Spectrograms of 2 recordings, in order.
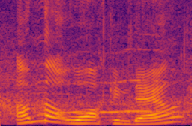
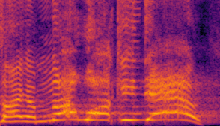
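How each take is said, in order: First: Said in the usual way. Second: Much higher, louder shout; dad yelling he won't walk down; exasperated yell. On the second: Retold or imitated. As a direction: yell it at the kids. Shouted quote at the top.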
